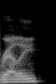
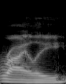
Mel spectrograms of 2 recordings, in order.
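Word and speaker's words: Relly: and then you got rally yes my name is rally pronounced like jelly but really not riley not remy not reggie i think that's all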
